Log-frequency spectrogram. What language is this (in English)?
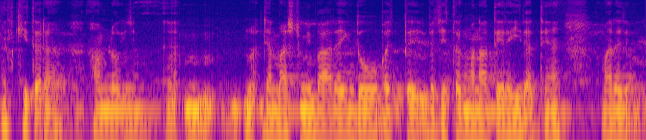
Hindi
